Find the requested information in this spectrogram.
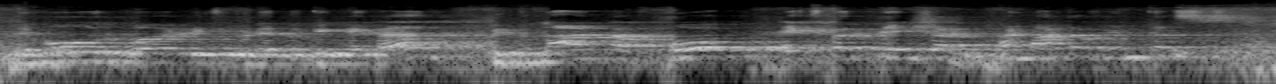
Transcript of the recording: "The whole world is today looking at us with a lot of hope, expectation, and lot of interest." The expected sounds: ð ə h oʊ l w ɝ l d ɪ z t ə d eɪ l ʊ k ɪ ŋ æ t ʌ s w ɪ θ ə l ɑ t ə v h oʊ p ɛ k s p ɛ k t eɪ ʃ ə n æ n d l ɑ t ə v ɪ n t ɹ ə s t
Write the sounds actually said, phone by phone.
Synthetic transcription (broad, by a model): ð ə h oʊ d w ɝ d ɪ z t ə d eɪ l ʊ k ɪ ŋ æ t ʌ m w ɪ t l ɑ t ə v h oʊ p ɛ k s p ɛ k t eɪ ʃ ə n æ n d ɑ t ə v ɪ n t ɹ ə s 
